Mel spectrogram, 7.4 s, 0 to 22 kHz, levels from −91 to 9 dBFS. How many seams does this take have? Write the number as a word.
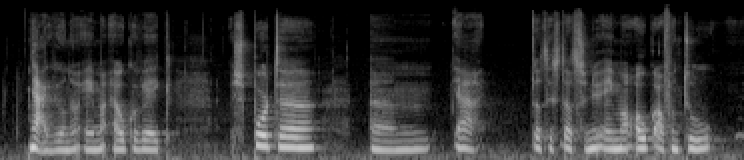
one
